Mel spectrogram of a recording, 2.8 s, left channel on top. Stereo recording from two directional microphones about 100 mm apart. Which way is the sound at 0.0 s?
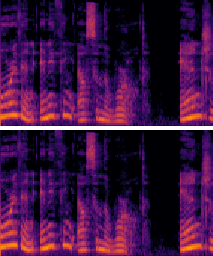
45° right (ahead or behind).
